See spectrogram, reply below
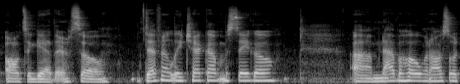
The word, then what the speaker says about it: Masego: And then Masego.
